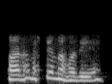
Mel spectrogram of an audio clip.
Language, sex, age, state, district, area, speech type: Sanskrit, male, 18-30, Tamil Nadu, Chennai, urban, conversation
